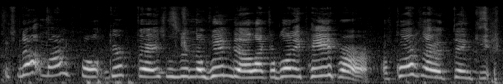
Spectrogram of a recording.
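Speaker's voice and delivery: loud, high exasperated yell; angry yell. Retold or imitated. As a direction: shout it at her in outrage. Yelling at mom at window.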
